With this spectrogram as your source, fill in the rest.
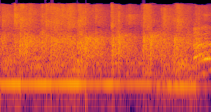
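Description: A church congregation at a French-language prophetic worship service applauding and cheering for Jesus, a dense crowd roar with clapping throughout, over a steady low hum.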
